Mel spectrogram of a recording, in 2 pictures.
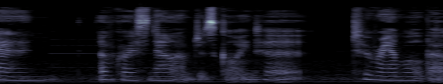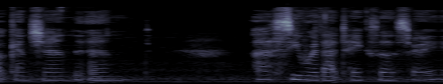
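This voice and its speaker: With music in the background, the soft-spoken speaker uses a gentle tone at a very slow pace. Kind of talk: ASMR rambling about a video game, talking to the audience. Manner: soft-spoken, gentle.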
